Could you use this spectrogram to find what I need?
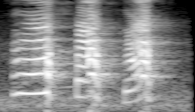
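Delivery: a short, very high, loud burst of laughter; high mocking laugh. Real, not acted. Still laughing off the chief's offer, a short high loud cackle.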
